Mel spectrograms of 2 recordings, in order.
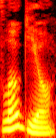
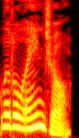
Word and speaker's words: Logiel: Sir, my name is Logiel, not Little Angel.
